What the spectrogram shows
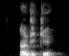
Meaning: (verb) past participle of indiquer; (adjective) 1. appropriate 2. relevant
- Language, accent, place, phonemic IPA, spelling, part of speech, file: French, France, Lyon, /ɛ̃.di.ke/, indiqué, verb / adjective, LL-Q150 (fra)-indiqué.wav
